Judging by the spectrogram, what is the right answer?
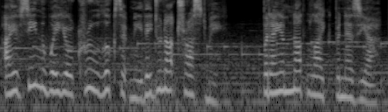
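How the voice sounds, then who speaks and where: A woman's voice: a little high, fairly quick, natural voice. An actress playing a young alien archaeologist in a video game, earnest and formal, flustered when she feels embarrassed, with music playing behind her. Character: young alien woman archaeologist, shy and awkward.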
